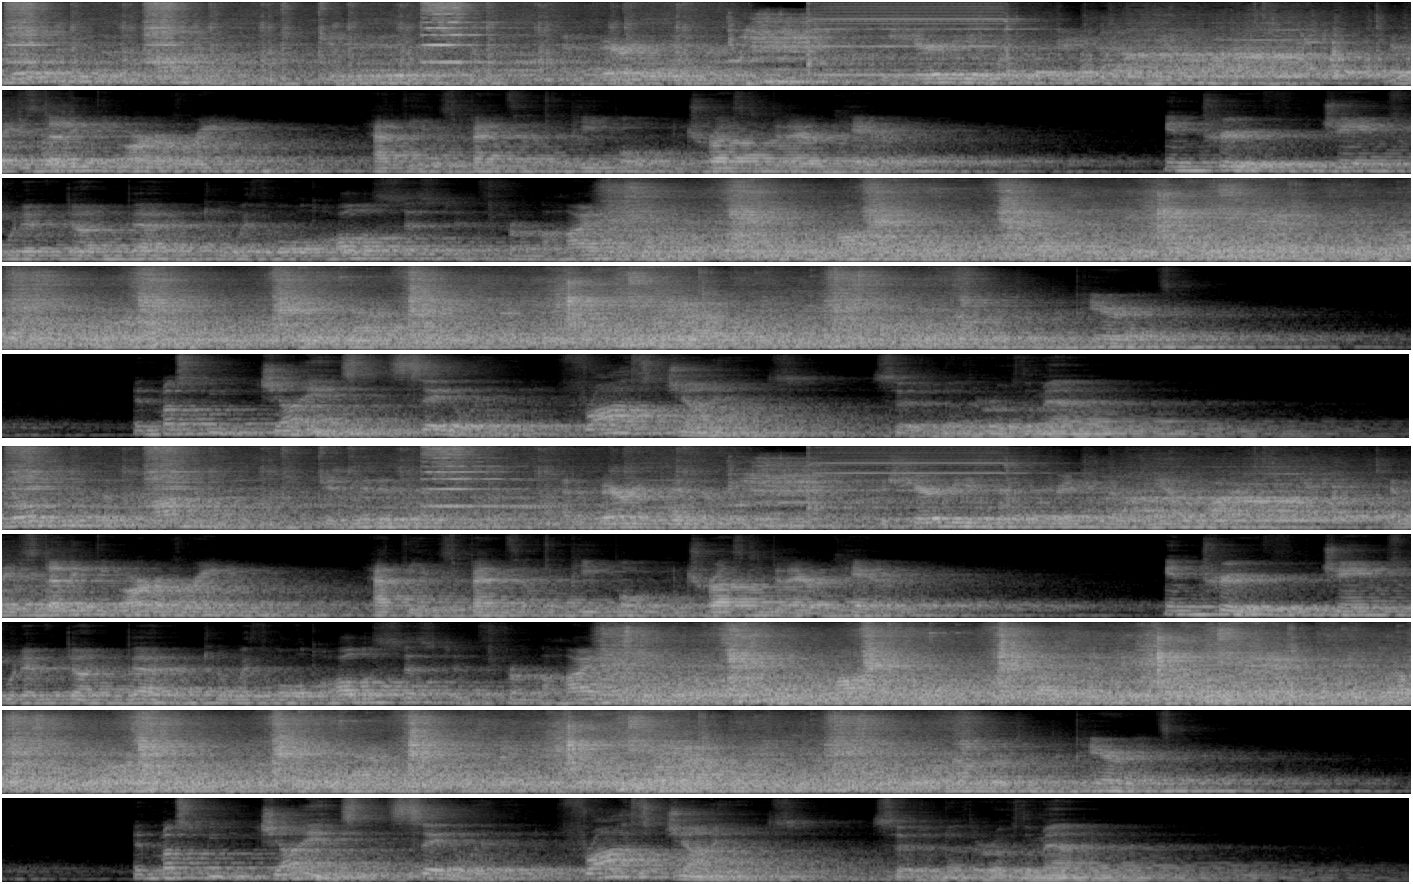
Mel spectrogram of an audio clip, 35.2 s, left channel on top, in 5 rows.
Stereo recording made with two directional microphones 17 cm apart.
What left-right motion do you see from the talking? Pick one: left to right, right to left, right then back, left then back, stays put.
stays put.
